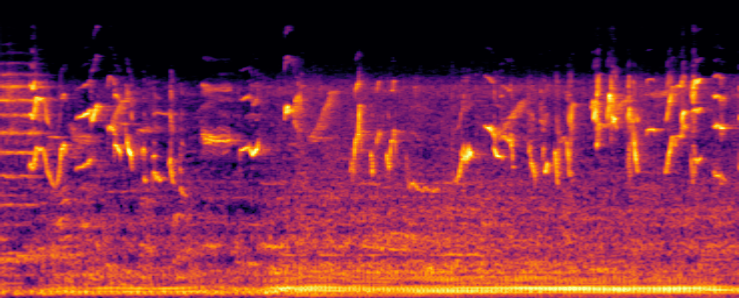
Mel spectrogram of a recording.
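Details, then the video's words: Oriental magpie-robin song used as a master recording: jumbled sweet whistles, slurred notes and quick chattering phrases over a constant low droning hum. "Masteran Pastol Kacer"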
